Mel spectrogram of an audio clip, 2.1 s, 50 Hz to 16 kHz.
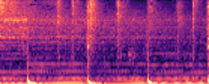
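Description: Background music with a steady beat: a deep drum thump about every 0.6 seconds over held bass and chord tones.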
